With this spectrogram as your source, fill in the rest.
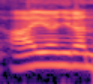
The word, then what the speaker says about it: iron: 자, 여기서 이 iron이란 단어가 있습니다. iron. 자, I-R-O-N 해서 iron이 아니라 iron이라고 발음하셔야 됩니다.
